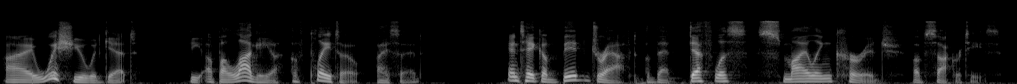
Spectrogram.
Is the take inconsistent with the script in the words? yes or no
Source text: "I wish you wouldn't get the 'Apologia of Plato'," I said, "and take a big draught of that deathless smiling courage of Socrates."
yes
